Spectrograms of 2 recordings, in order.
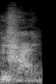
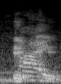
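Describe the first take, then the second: First: The word begins with an added h sound. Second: The word begins with a plain vowel. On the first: The speaker calls it wrong. "not hi. H syndrome" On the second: The speaker calls it right. "I pronounce the I well"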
